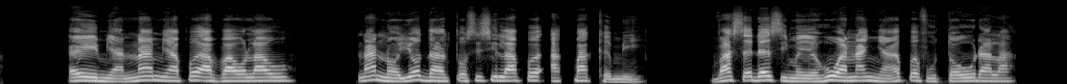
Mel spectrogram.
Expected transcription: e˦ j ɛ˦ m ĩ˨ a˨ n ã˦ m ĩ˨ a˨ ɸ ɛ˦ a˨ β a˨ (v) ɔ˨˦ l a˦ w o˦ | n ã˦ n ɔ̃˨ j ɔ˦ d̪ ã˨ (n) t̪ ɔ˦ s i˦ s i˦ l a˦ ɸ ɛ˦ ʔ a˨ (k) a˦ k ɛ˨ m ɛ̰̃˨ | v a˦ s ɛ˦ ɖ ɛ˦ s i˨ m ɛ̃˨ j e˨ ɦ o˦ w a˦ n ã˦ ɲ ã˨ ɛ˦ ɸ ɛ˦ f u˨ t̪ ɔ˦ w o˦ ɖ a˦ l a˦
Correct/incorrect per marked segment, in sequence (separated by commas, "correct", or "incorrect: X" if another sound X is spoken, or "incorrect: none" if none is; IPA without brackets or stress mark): incorrect: w, correct, incorrect: k͡p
